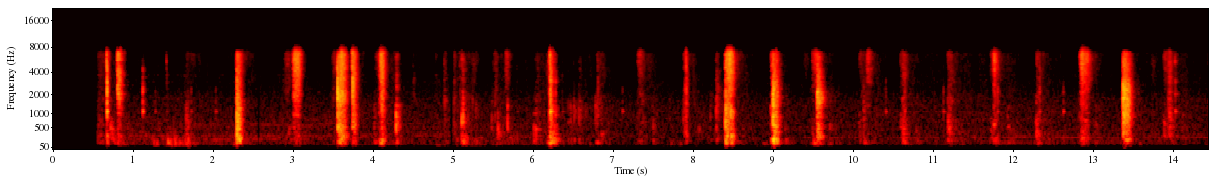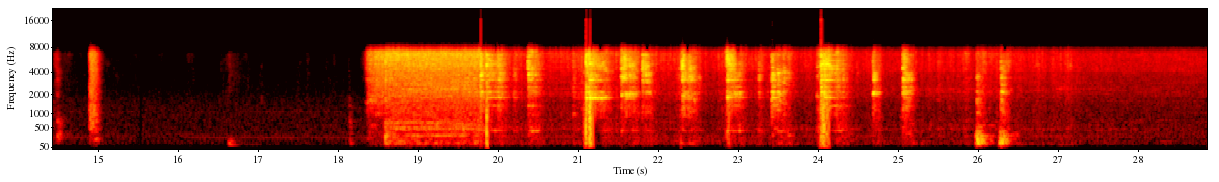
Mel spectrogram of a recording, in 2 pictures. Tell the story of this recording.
I got up from my chair and started walking towards the sink in the kitchen. Once I got to the sink I turned on the tap, I have then picked up and sorted some dishes, then I have placed the dishes down, while the water was still running.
